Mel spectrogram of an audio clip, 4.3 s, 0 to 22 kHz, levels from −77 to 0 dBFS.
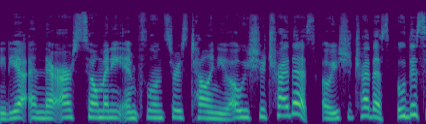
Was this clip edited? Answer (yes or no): no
